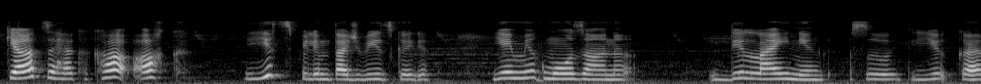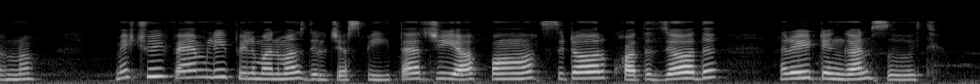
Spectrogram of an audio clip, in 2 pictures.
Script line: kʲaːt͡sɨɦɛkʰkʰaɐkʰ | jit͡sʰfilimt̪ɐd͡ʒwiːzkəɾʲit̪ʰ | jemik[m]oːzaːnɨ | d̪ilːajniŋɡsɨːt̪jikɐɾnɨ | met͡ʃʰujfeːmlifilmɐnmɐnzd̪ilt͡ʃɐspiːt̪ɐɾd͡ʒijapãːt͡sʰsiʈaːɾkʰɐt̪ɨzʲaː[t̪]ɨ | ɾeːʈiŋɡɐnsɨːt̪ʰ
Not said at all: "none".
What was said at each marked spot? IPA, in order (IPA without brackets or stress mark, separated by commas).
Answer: m, d̪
